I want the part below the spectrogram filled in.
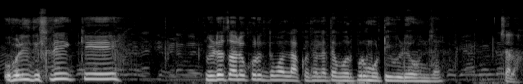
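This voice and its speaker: A man with a Konkan Marathi accent, filming a casual outdoor vlog on a phone and excitedly calling out to friends. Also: high voice, fast. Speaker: vlogger. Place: outdoors in a village field. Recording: crowd noise outdoors. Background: crowd of villagers.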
